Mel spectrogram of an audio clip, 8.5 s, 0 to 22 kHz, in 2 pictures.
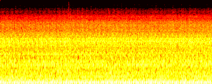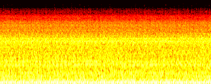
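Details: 1985 Belarus 250AS diesel tractor, revived after sitting for years: steady even clatter at constant idle, no misses or stumbles; normal running.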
